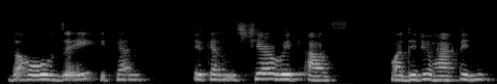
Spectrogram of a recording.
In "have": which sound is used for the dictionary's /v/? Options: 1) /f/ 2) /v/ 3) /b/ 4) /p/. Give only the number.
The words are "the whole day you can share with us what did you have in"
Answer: 4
